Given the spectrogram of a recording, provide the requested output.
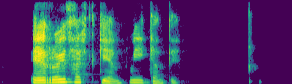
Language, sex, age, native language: Icelandic, female, 30-39, Icelandic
